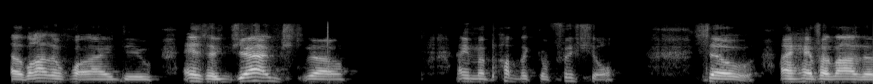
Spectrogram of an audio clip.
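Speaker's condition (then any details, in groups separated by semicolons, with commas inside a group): Cerebral palsy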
